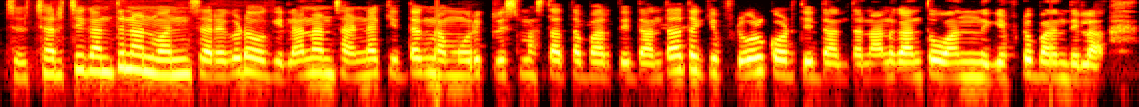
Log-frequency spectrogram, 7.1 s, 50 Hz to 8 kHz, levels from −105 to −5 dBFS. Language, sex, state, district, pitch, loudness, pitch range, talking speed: Kannada, female, Karnataka, Bellary, 230 Hz, -19 LUFS, 215-245 Hz, 195 wpm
